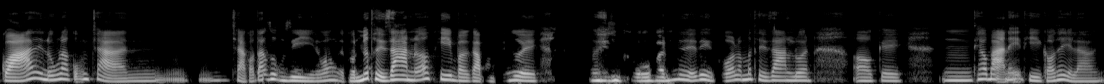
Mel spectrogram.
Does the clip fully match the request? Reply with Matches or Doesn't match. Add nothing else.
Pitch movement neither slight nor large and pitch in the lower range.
Doesn't match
